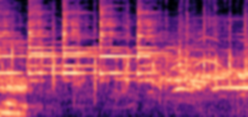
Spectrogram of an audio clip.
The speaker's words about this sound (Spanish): en vivo desde el gimnasio Andrés Mena Montijo en esta ciudad donde el sol no duerme ni deja de brillar. San Luis, Río Colorado, Sonora, México. Que se escuche la campana.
